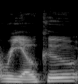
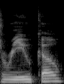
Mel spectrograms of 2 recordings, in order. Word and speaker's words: Ryuko: that we that that Rioku or Ryuko, sorry, it's Ryuko. I was saying it wrong.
